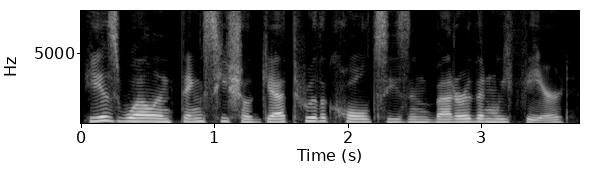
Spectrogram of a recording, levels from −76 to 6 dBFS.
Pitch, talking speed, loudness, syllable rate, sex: 200 Hz, 255 wpm, -17 LUFS, 5.3 syllables/s, female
